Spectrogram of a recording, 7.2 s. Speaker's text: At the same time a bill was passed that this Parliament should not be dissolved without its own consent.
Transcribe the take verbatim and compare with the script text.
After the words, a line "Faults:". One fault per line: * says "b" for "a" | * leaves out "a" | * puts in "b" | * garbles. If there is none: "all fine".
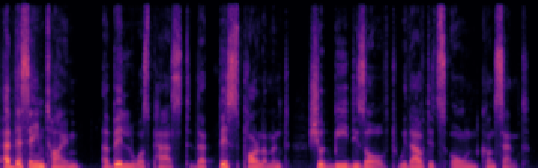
At the same time a bill was passed that this Parliament should be dissolved without its own consent.
Faults:
* leaves out "not"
